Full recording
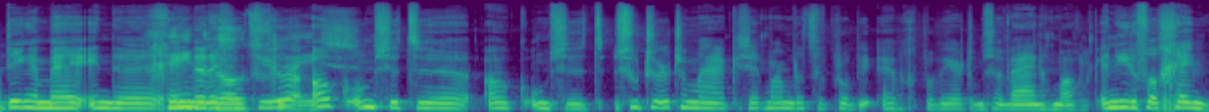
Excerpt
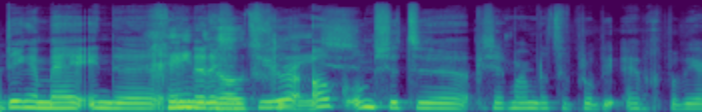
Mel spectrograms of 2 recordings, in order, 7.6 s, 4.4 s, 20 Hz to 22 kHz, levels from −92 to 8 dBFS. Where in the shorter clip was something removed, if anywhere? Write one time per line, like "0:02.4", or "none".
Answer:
0:03.0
